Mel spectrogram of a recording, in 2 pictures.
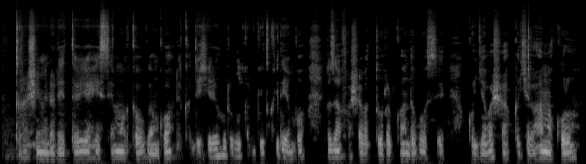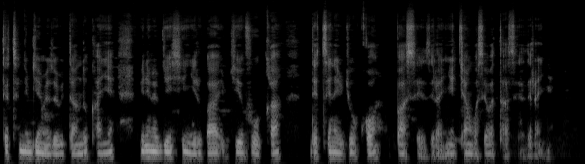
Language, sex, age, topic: Kinyarwanda, male, 18-24, government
